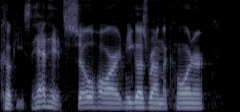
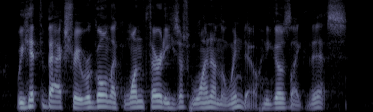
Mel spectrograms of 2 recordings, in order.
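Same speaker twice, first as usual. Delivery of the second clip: plain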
